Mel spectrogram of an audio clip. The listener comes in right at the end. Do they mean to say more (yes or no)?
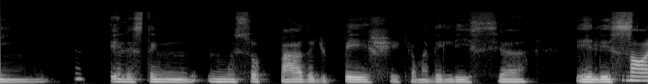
no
